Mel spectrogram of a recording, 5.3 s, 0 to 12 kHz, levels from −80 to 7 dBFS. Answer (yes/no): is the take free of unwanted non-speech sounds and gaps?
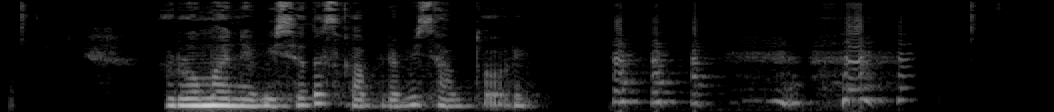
no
